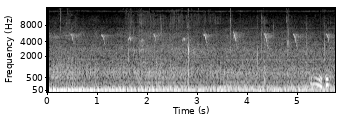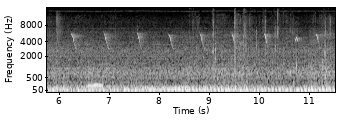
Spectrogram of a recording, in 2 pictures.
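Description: Wet mud squelches as hands dig into it.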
